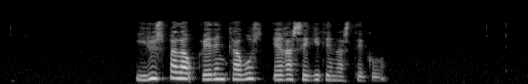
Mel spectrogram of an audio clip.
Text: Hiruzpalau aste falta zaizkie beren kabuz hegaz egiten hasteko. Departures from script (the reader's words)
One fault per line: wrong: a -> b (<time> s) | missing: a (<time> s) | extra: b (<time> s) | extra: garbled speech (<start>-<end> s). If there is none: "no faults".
missing: aste falta zaizkie (1.9 s)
